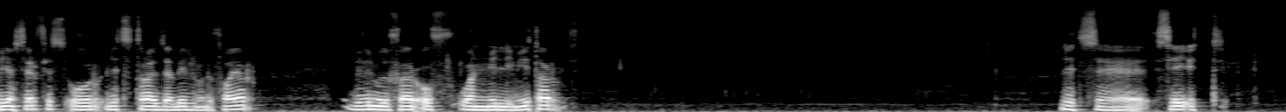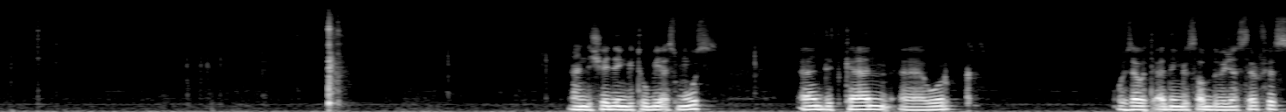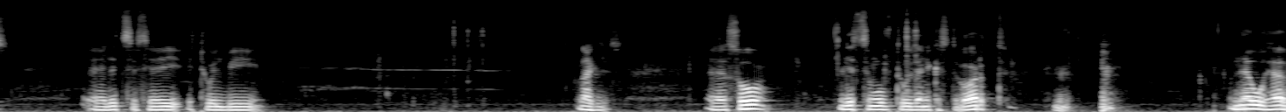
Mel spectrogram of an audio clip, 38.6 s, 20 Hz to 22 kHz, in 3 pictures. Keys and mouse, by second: 1.2 ctrl+a, 2.6-4.3 drag, 4.0 0, 6.2-11.6 drag, 11.2 KP_0, 13.9 KP_0, 17.3 t, 18.3-22.1 drag, 18.7 t, 24.8-28.4 drag, 31.5-33.6 middle drag, 32.6 g, 34.7 KP_Subtract, 36.8 middle click, 38.2-38.5 right drag.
